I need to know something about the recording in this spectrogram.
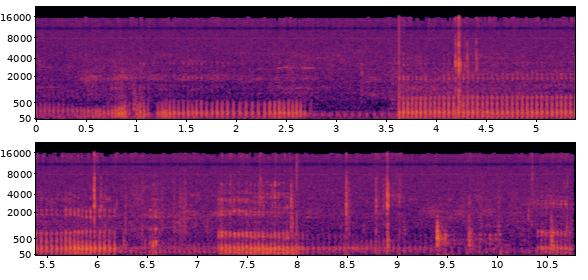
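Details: Nuzzling Persian leopard purring in repeated deep, vibrating pulsed bursts of two to three seconds each, rising and pausing rhythmically, with soft human murmurs and faint clicks in the gaps.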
